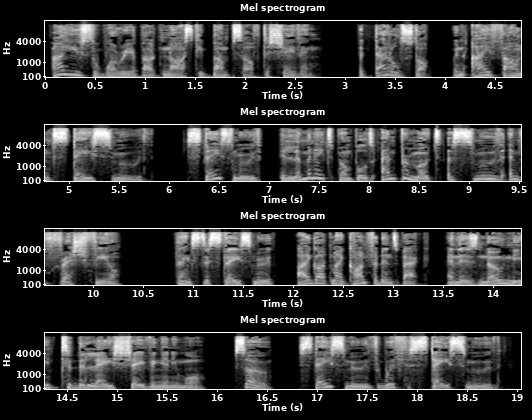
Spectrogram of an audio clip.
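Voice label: English Softsell South African Neutral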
